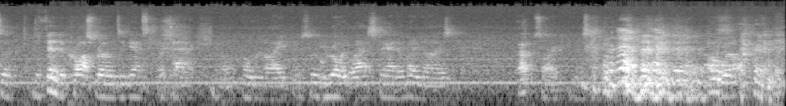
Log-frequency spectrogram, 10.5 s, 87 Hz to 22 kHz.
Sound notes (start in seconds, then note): 5.6 audience laughs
